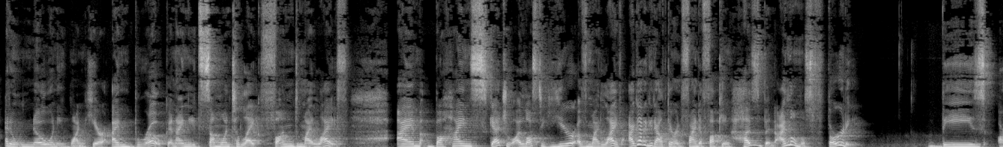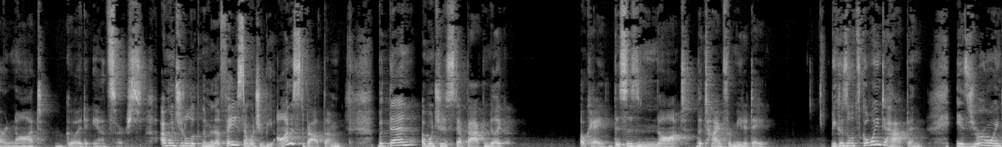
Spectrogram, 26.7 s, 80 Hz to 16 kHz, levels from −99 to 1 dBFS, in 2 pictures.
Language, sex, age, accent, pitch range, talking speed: English, female, 30-49, American, 175-290 Hz, 205 wpm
